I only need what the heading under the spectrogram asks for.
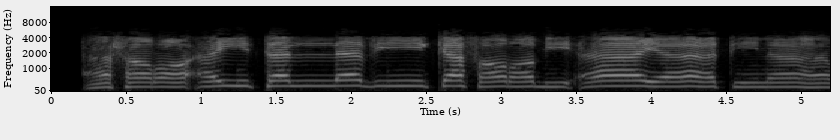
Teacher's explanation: فاللام نلاحظ أنها ساكنة وأتى بعدها الذال التي هي من حروف اللام الشمسية، فالحكم هنا الإدغام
